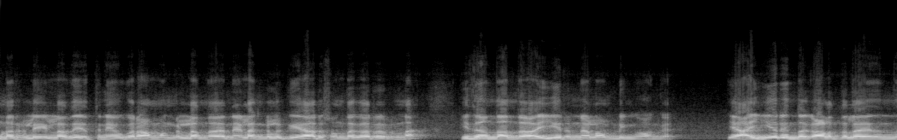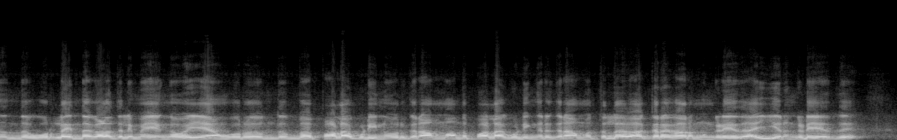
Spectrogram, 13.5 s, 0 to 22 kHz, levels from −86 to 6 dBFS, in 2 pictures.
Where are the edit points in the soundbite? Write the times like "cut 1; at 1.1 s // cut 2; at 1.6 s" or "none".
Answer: none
